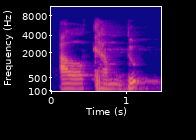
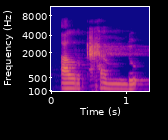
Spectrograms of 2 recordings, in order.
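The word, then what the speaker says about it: الحمد: Terus kalau orang Jawa contohnya itu kalau mengucapkan huruf ha. Kalau orang Sunda kan sama saja mau ha mau ha gitu we ha dibacanya. Kalau orang tua yang belum belajar tentu ya, yang dialeknya masih medok banget itu baca ha itu alkamdu. Betul Bapak ya? Alkamdu. Padahal harusnya alhamdu.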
